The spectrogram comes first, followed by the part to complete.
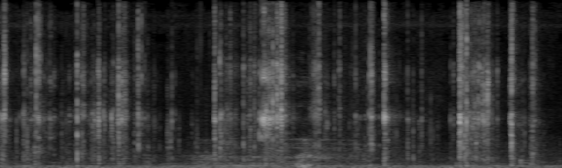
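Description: Poker chips clicking as they are handled at the table, in irregular light clicks over a faint steady hum.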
